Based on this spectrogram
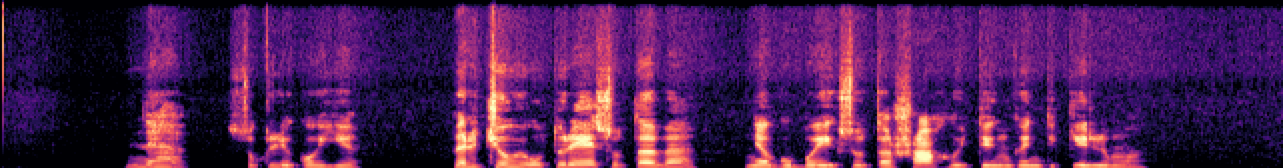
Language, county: Lithuanian, Kaunas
